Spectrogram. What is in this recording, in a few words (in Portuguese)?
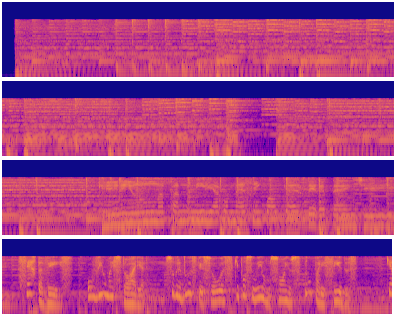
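Saudade da Familia, Feminino; Telemensagens; Saudades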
